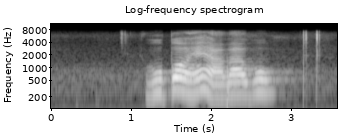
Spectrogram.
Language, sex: Venda, female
